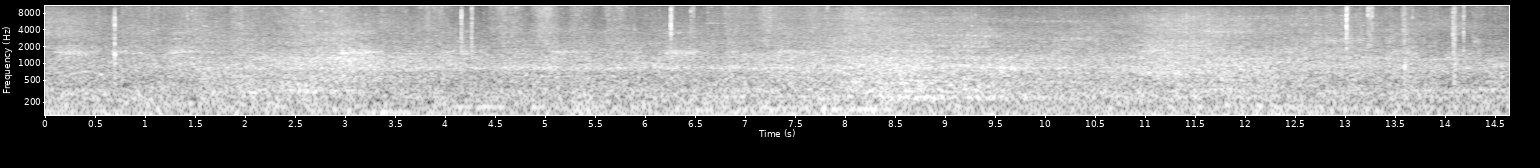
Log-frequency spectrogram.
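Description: Steady low rumble of car engines and road noise in a slow city traffic jam, heard close up from a bicycle passing between lanes of cars.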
